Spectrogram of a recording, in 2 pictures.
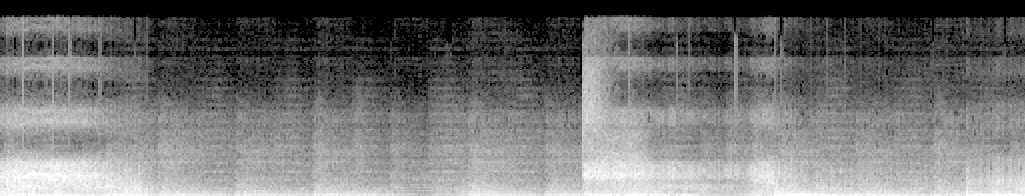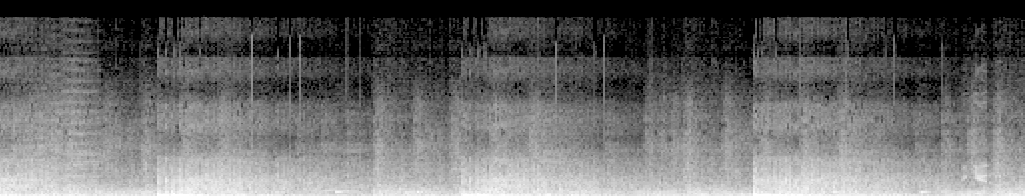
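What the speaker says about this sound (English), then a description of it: "All guns, set your sights on the enemy vessel ahead and fire." Warship guns firing on an enemy vessel in the space battle game Infinite Space, a run of loud booming blasts every few seconds over a steady mechanical drone, with talk mixed in.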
